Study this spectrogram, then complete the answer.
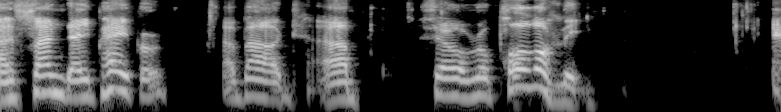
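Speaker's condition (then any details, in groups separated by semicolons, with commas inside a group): Cerebral palsy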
